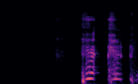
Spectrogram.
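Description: A person clearing their throat: two short, loud throat-clears in quick succession, about a second in, after a silence.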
